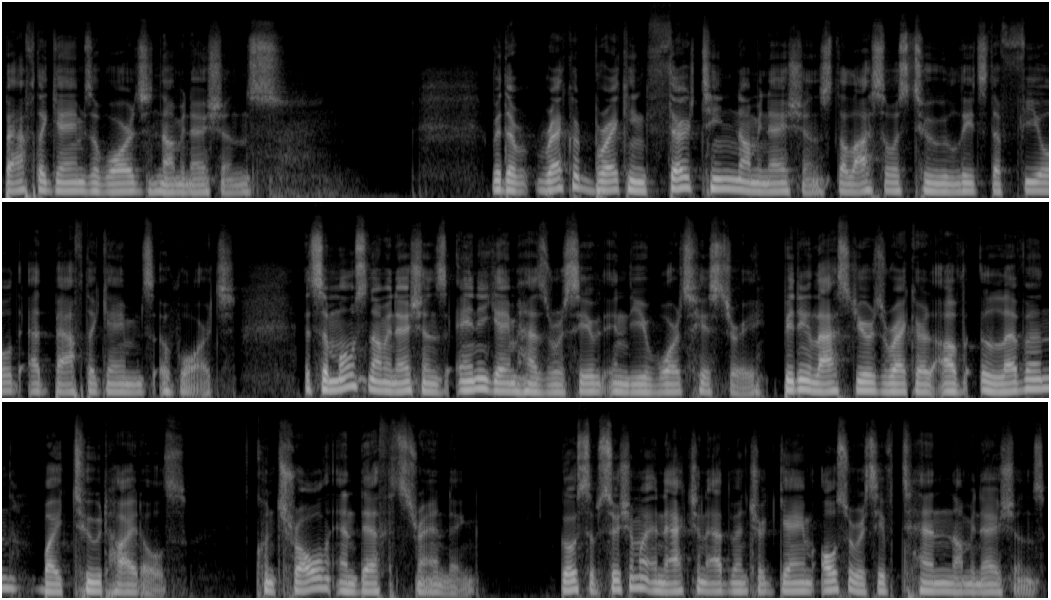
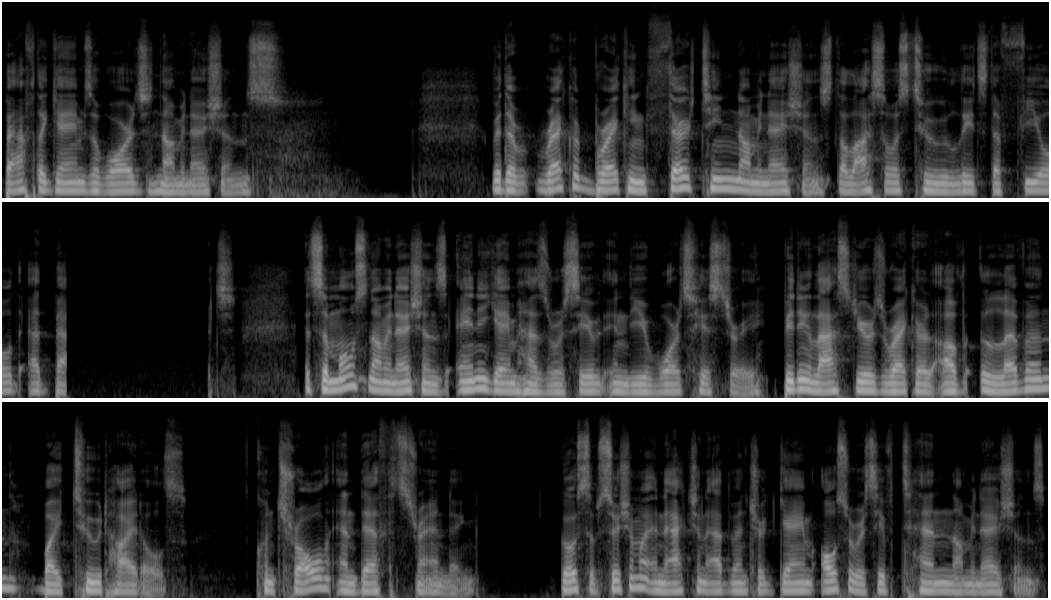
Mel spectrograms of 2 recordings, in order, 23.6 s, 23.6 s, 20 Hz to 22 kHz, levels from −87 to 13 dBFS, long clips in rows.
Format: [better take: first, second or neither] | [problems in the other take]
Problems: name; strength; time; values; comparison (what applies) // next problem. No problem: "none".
first | audio cutting out; at 8.5 s for 1 s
